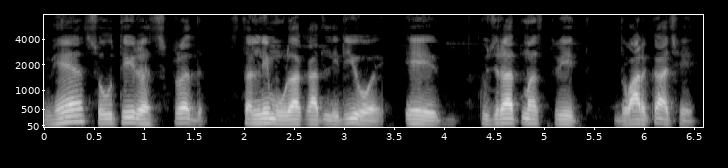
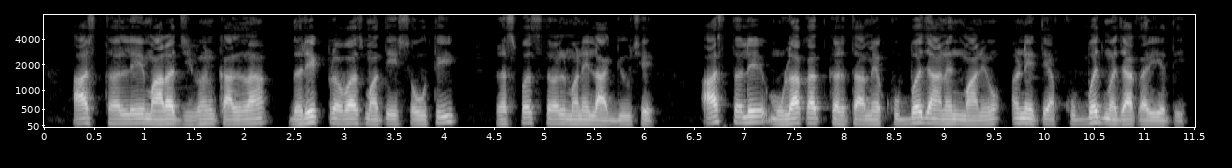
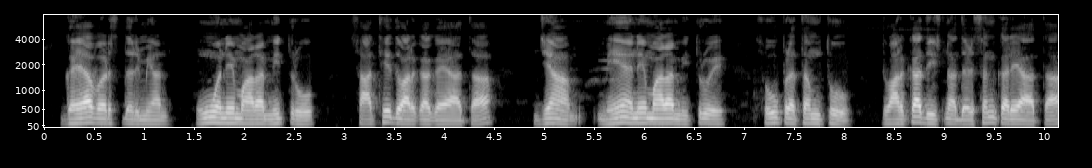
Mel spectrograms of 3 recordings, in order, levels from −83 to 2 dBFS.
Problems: background sounds at intervals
